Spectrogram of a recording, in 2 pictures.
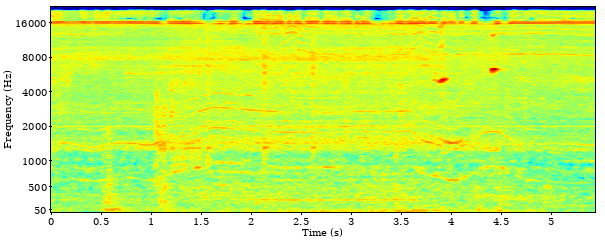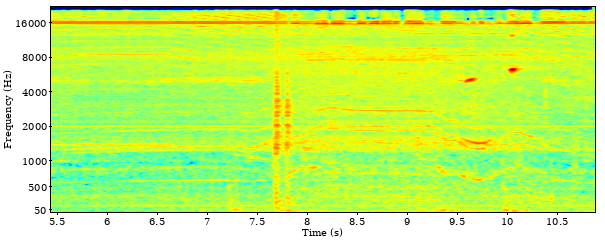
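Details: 2022 Jeep 4xe: faint rising and falling squeaks with a few thuds when reversing and braking or shifting into P; the dealer cleaned the brakes but the squeak persists; at first it was heard only on rough asphalt.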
